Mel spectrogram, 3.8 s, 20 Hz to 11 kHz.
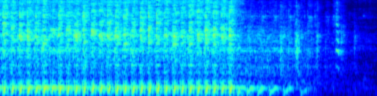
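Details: Flathead Briggs & Stratton original engine on an alcohol race go-kart that sat over 30 years, running a new Mikuni-style carburetor untuned; even single-cylinder thumping for about two seconds, then it fades. Rough running, needs carb tuning.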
